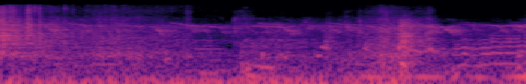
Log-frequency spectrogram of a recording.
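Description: Chickens cluck softly nearby amid a busy, rustling background, with no talking.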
